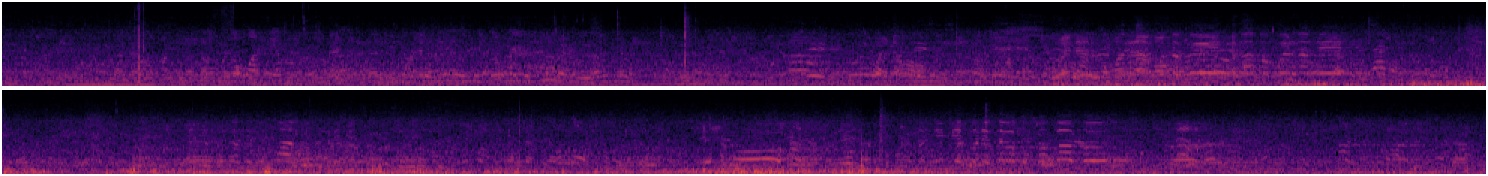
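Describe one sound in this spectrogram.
Young men shout and call to each other outdoors, some distance away.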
